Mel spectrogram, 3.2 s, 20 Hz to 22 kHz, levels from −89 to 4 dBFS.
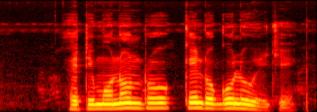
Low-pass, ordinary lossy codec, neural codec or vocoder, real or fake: none; none; none; real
